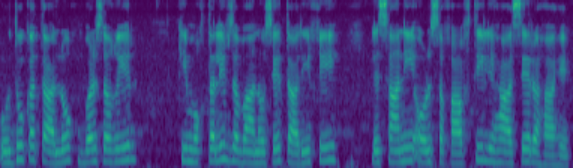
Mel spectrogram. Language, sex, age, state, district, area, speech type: Urdu, female, 45-60, Delhi, North East Delhi, urban, spontaneous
